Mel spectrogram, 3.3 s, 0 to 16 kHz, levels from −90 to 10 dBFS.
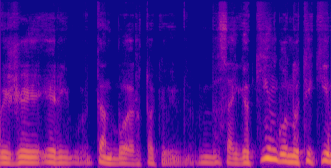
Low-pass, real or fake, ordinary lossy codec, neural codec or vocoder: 14.4 kHz; fake; Opus, 32 kbps; vocoder, 44.1 kHz, 128 mel bands, Pupu-Vocoder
